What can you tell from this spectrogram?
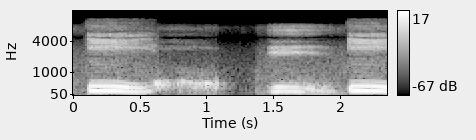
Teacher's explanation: আবার আসি এখানে, E, ই E, লম্বা, একটু E, আমি বলছিলাম লম্বা হবে, একটু টেনে পড়ার মতো। অ্যারাবিক লেটারে আমরা সাধারণত একালিফ টেনে পড়ার যে বিষয়টা, সেরকম একটু টেনে, যদি হাফ সেকেন্ড হয় শর্ট ভাওয়েল, এটা 1 সেকেন্ড এরকম।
